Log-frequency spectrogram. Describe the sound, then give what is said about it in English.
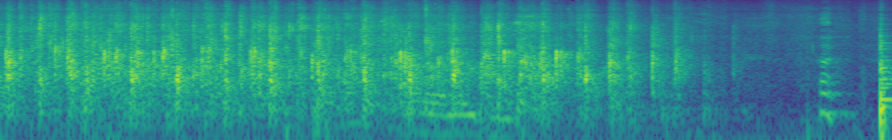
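An audience at a morning service applauds to welcome a speaker, with dense, steady clapping that thins and fades out near the end. “So will you put your hands together and welcome her to come and share with us this morning.”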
